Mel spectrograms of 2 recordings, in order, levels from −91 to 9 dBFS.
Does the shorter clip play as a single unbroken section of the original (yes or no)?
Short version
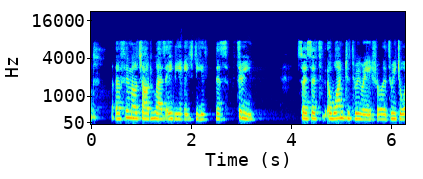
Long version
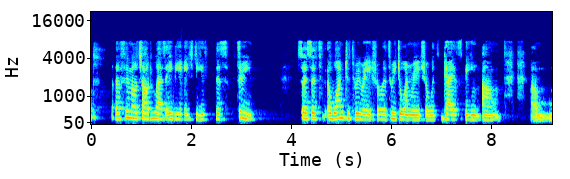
yes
